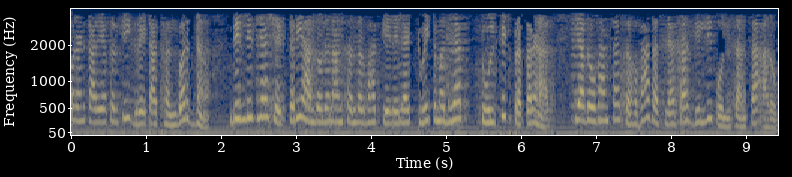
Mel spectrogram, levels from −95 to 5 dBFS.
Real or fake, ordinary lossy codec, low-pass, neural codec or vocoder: fake; AAC, 16 kbps; 3.6 kHz; vocoder, 44.1 kHz, 128 mel bands every 256 samples, BigVGAN v2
